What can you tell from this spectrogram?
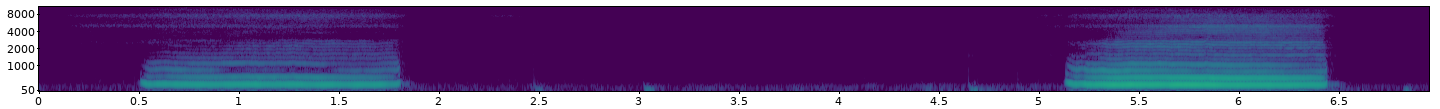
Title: My cat is snoring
